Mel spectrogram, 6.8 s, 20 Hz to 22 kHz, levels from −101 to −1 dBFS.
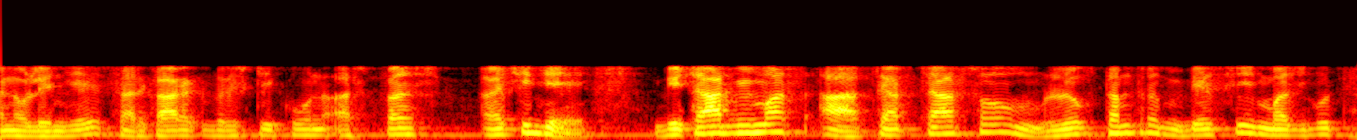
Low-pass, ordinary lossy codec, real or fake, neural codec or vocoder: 3.6 kHz; none; fake; codec, 24 kHz, 6 kbps, HILCodec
